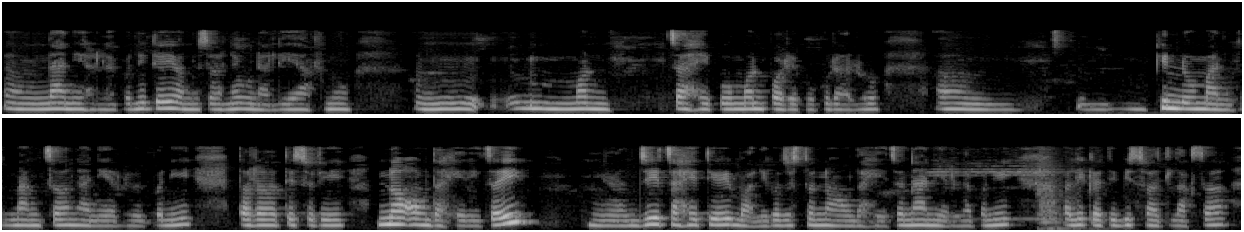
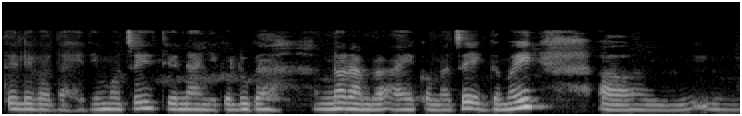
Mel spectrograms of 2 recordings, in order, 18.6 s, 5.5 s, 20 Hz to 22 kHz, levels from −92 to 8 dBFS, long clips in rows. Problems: constant background noise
